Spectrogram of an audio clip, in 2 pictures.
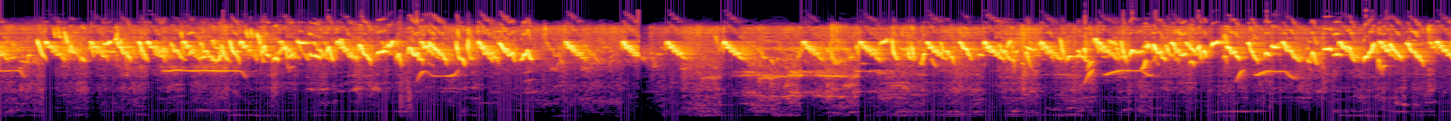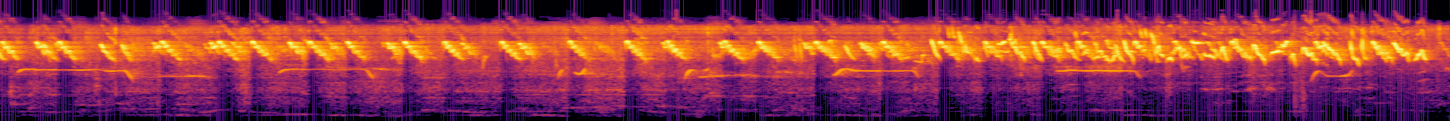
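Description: Kecial kuning Lombok (Lombok yellow white-eye, a Zosterops) giving its rapid 'ciak' chipping call: a dense, unbroken run of quick high chips, several a second. Short level whistled notes, lower in pitch, come in every second or two.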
